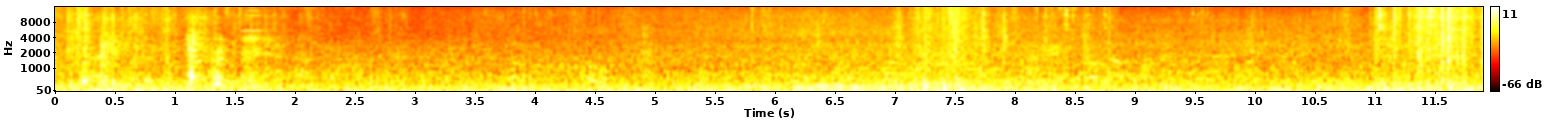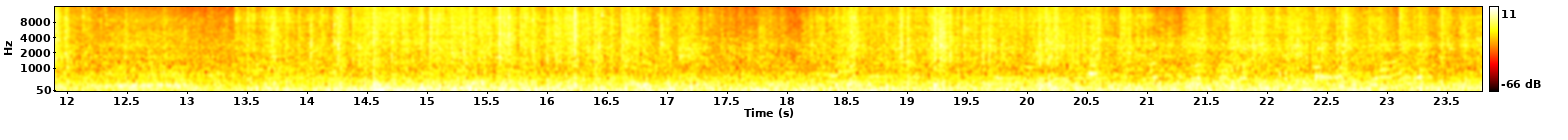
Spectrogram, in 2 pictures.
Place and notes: {"title": "Mott St, New York, NY, USA - A drum being pushed through the streets of Chinatown, Year of the Dog", "date": "2018-02-16 15:35:00", "description": "I'm walking next to a group of performers carrying a Chinese drum and a dragon costume through the streets of Chinatown, NY.\nThe sounds are coming from the wheels of the drum being pushed.\nThis group is going to Mott Street to perform and bless the local businesses.\nChinatown, NYC\nZoom H6", "latitude": "40.72", "longitude": "-74.00", "altitude": "10", "timezone": "America/New_York"}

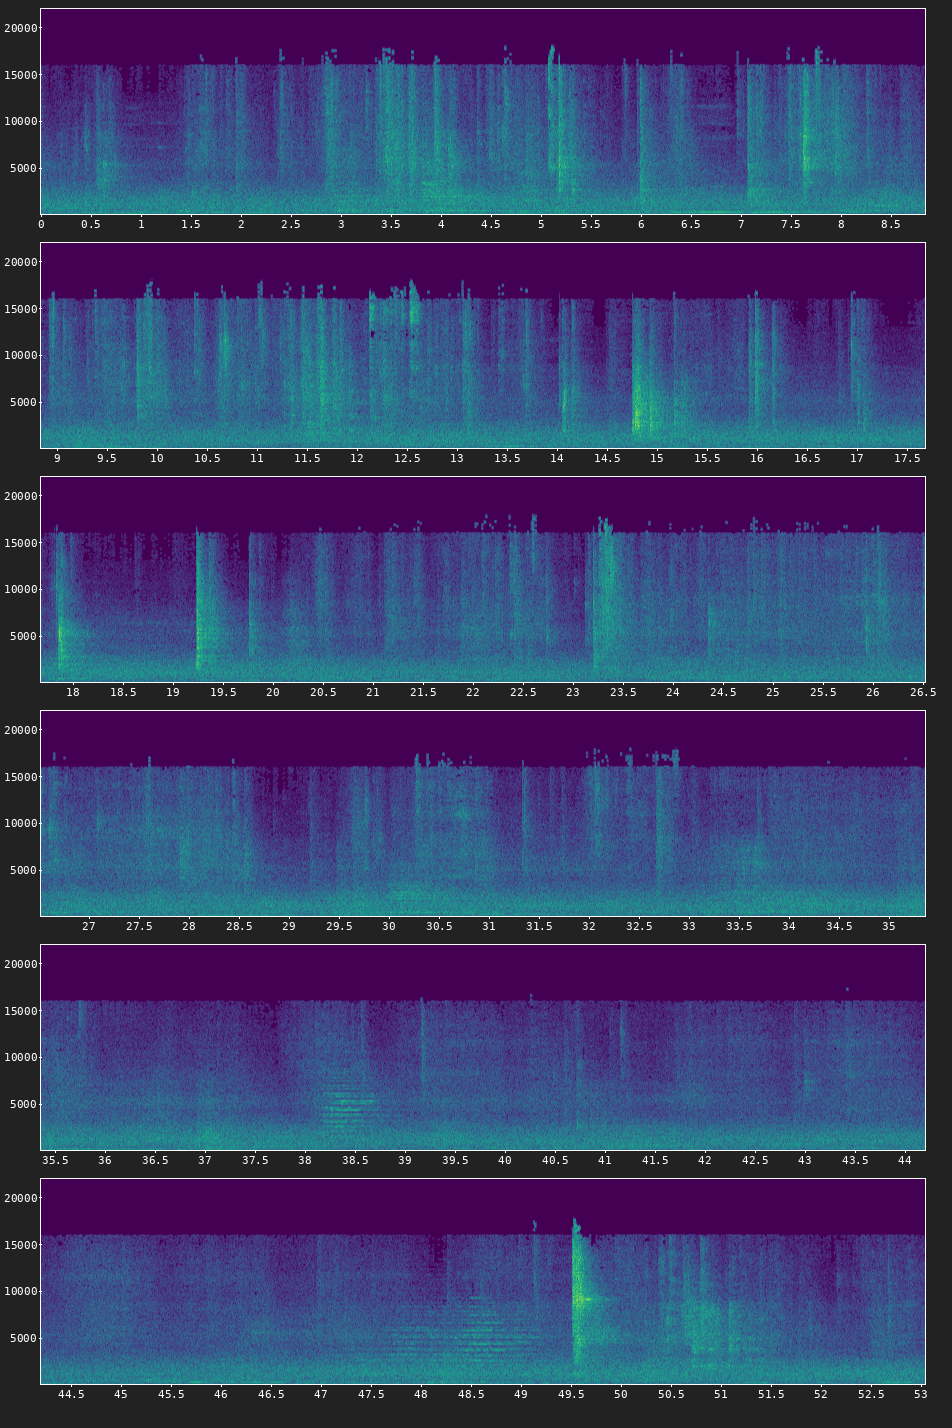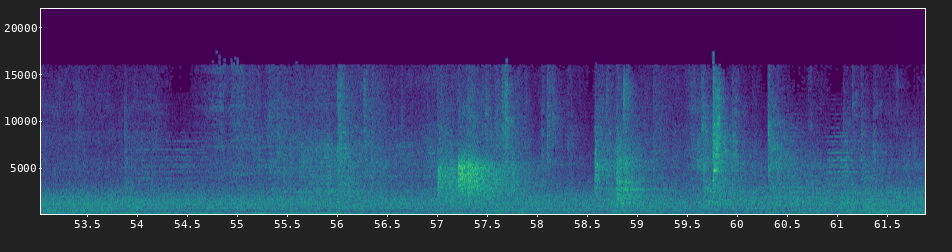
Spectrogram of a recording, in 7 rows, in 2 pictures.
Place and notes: {"title": "down in the tunnels under the highway, Austin TX", "date": "2010-03-19 19:26:00", "description": "working with the acoustic space of some drainage tunnels under the highway interchange near downtown Austin", "latitude": "30.28", "longitude": "-97.77", "altitude": "146", "timezone": "Europe/Tallinn"}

